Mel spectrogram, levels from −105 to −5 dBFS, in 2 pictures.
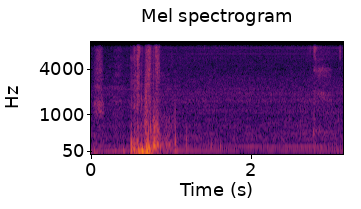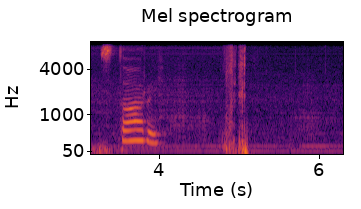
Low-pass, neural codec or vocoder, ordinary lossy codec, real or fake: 7.2 kHz; none; none; real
